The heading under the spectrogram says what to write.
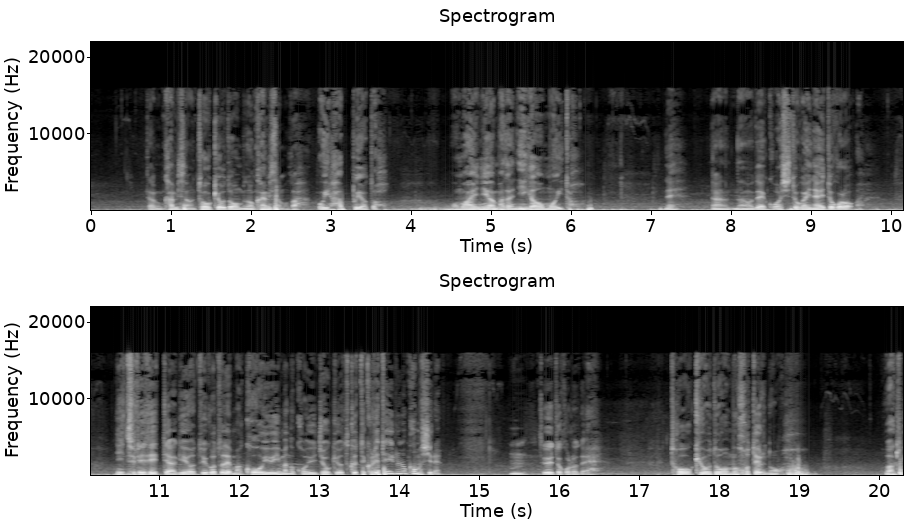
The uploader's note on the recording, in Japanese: はじめてのロケトーク『飯田橋〜水道橋』。歩きながら収録しました。景色を眺めながらタラタラとトークをするのも面白いですね。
